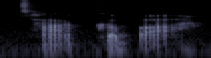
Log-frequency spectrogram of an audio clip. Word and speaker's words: Takaba: Exactly, Takaba or Takabo. How do you say your name? Takaba.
